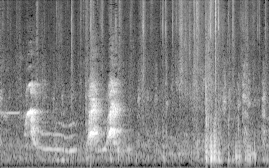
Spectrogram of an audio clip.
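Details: Blue merle Border Collie, a male puppy four months old: a high sliding whine early on, then two short, sharp yelping whimpers close together about a second later, followed by quieter rustling and background noise.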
